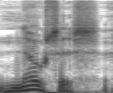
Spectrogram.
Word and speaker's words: gnosis: The first Greek word is pronounced gnosis and spelled G-N-O-S-I-S, and we get an English word from that called knowledge.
